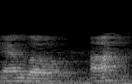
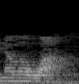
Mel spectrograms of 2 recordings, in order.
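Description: First: The two vowels are said without a w glide. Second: A w glide links the two vowels. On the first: "it could either be Elo Ah" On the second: "or it could be Elowah, which is probably the correct pronunciation"

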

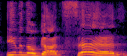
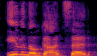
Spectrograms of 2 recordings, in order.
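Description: First: The stress falls on the word "said". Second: The stress falls on "even though", not "said". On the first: Only saying, not the deeper programming, is meant. The speaker calls it right. "Let's try that again" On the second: What was said is dismissed as unimportant. The speaker calls it wrong. "I didn't emphasize that right"

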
